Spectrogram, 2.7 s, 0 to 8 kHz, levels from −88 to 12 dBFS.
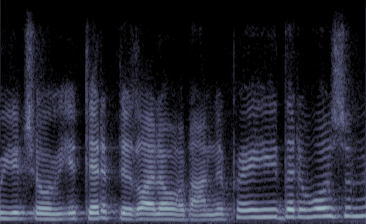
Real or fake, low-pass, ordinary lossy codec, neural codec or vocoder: fake; 7.2 kHz; Opus, 32 kbps; codec, 16 kHz, 0.5 kbps, FunCodec, trained on LibriTTS, 25 frames a second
